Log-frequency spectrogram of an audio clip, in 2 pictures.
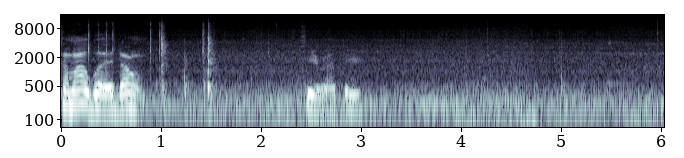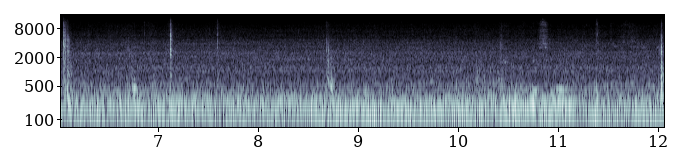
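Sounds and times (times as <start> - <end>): low engine hum: 0.0 - 12.0.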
